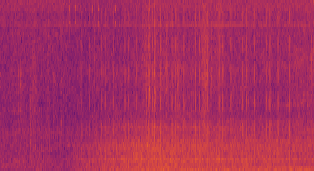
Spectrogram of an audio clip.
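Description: Safari vehicle's engine running, heard from inside the car; it grows louder about two seconds in, as if pulling away, then holds steady.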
